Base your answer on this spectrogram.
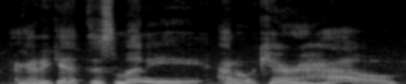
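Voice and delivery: high, insistent; excited. Real, not acted. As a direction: push it up high, determined. Insisting on getting money.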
